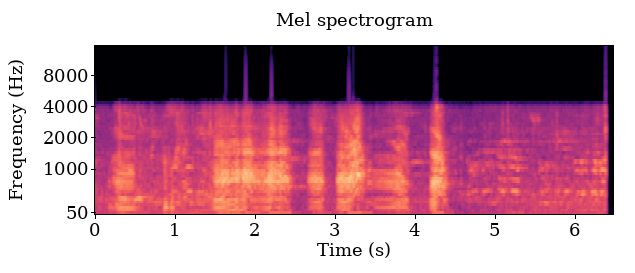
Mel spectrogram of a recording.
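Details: Female pet dog trained to bark whenever her owner raises a hand and makes a fist. Several sharp barks sound at uneven intervals, interspersed with lower growly vocal sounds and human speech.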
